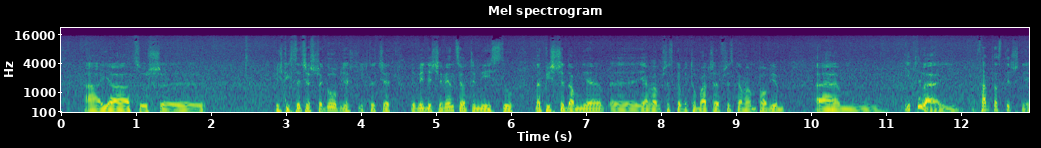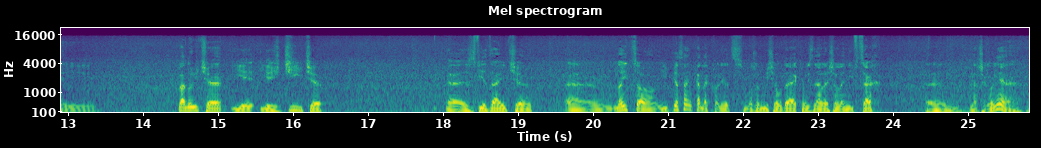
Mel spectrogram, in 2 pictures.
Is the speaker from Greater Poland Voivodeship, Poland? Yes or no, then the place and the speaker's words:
yes; Poznań, Greater Poland Voivodeship, Poland; a ja z Poznania jestem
